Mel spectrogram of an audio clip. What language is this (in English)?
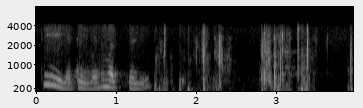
Dogri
